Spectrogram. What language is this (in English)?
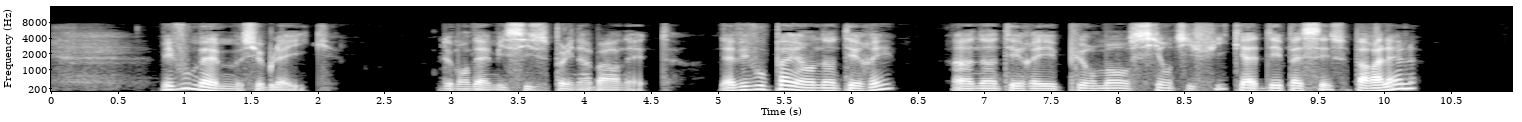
French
